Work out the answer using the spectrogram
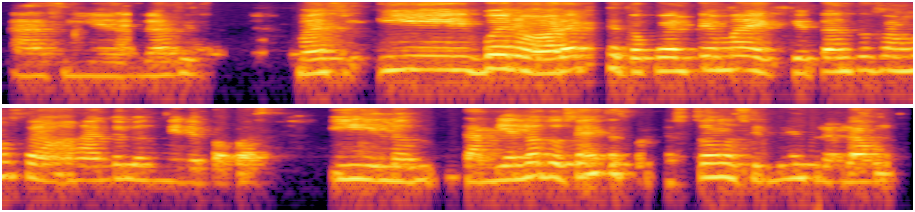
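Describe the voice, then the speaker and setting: A woman speech therapist presenting a webinar to parents and teachers, explaining patiently and slowing down to model words the way she would for children. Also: a little high, steady tone, warm tone.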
